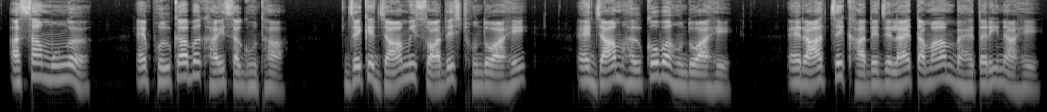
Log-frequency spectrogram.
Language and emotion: Sindhi, neutral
